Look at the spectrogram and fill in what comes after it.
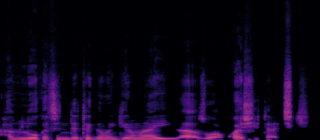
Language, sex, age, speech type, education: Hausa, male, 30-45, spontaneous, tertiary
